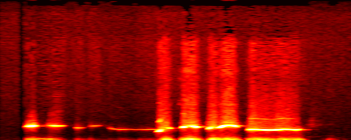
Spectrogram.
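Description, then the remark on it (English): The PC Richard and Son promotional whistle as played at a stadium: a person whistles a short, bright jingle-like melody, several rising and falling notes ending on a sustained tone, loud and clear with no talking. “So, for example, my number five, the PC Richard and Sons whistle,”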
